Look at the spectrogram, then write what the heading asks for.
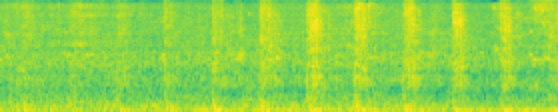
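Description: BNSF coal train rolling past with a steady low rumble; from about two seconds in, its wheels click over rail joints about twice a second.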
